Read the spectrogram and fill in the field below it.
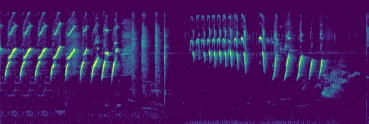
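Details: White-rumped shama song used as a lure to make other shamas answer and as tutoring material: fast series of rising whistled slurs, then a pause and a bright run of repeated high chattering notes and more upswept whistles.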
